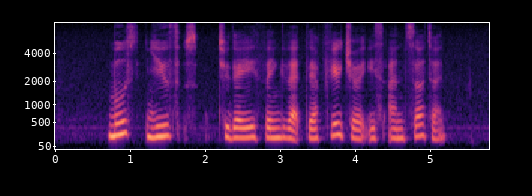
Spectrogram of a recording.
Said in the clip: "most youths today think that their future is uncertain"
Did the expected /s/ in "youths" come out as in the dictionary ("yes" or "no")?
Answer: yes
